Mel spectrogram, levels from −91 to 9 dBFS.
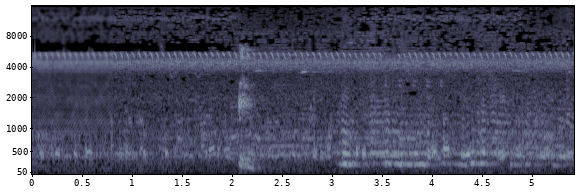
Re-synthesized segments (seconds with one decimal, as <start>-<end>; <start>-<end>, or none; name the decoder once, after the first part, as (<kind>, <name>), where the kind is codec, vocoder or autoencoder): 0.0-0.8 (vocoder, Vocos)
